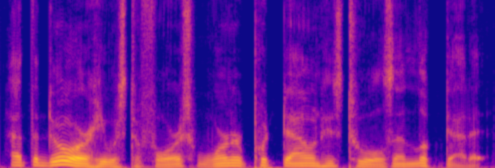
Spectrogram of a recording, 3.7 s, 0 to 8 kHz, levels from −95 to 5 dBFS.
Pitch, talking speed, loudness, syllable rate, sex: 110 Hz, 260 wpm, -19 LUFS, 5.4 syllables/s, male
